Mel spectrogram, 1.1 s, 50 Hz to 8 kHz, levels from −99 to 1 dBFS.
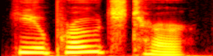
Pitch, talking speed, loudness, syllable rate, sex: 225 Hz, 170 wpm, -16 LUFS, 5.6 syllables/s, female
